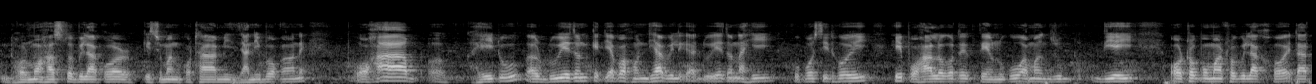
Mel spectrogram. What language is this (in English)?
Assamese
